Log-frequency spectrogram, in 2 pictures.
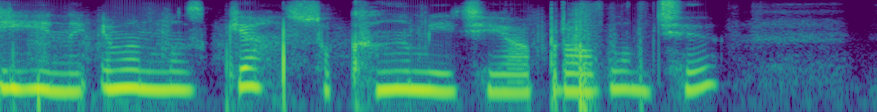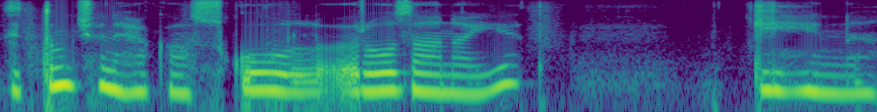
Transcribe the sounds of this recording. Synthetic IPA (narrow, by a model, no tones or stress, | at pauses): kiɦinɨʔimɐnmɐzkʲasokʰaːmiːt͡ʃʰijaːpɾaːblɐmt͡ʃʰi | zit̪ɐmt͡ʃʰɐnɦekãːskuːlɾoːzaːnaːjit̪ʰ | kiɦinɨ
